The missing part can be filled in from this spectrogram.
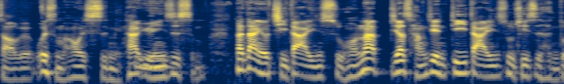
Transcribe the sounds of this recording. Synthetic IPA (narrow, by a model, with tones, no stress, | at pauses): sɑ˨˩ʊɡə˦we˥˩ɪsə˩mə˩t̪ʰa˥xwe˥˩ɪsɹ̩˥mjɛ˨˦nt̪ʰa˥ɥɛ˧˦ni˦˥nʂ̬̩˥˩ʂə˨˩mə˨˦na˥˩t̪ŋɻa˧˨njo˧˥ʊt͡ɕi˧˥t̪a˥˩i˥nsu˥˩xɔ˨˩na˥˨pi˨˩t͡ɕjɑ˥˩ʊʈ͡ʂʰɑ˧˥ŋt͡ɕjɛ˥˧nt̪i˥˧i˦˥t̪̬a˥i˥nsu˥˨t͡ɕʰi˧˥ʂɻ̩˧˥xə˨˩nt̪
